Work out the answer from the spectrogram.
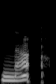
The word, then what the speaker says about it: Knapp: I'm just going to say it's Knapp, but the K is silent.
